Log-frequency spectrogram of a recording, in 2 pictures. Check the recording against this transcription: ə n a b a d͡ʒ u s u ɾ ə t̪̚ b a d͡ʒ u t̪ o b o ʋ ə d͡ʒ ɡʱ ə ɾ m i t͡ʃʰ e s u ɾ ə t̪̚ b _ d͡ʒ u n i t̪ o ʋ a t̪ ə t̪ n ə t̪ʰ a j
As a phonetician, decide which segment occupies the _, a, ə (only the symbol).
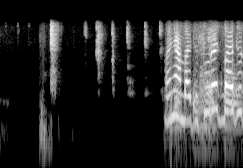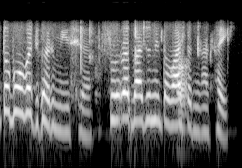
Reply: a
